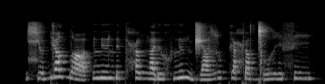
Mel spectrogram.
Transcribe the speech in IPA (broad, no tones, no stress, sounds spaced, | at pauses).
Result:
ɕ ə ɡʲ a lʲ dˤ a | lʲ ɯ lʲ ɾ ɯ t ħ ɯ ŋ a ɾʲ o x lʲ u n d͡ʒ a ɮ u k e ħ ɾ ɒ ɡ͡ǀ o ɦ i s i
